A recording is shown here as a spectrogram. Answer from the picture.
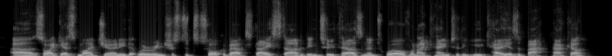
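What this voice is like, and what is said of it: Australian accent. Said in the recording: “as you can tell from my voice here, I'm from Australia”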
